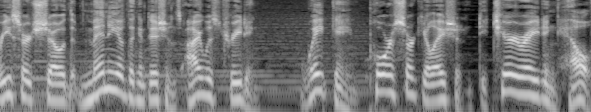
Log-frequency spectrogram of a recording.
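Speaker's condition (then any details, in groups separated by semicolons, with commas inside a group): No condition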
